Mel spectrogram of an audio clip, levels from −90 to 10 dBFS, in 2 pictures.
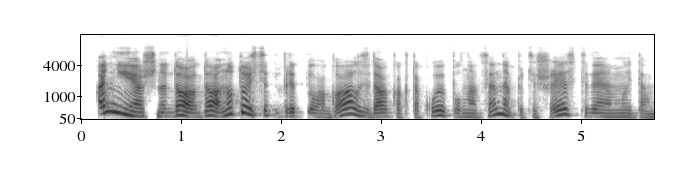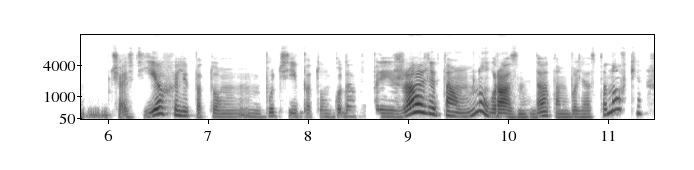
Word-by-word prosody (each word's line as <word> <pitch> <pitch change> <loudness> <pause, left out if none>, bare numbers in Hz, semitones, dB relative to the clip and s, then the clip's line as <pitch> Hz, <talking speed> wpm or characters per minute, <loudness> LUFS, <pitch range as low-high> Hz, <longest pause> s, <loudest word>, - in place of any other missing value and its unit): Конечно, 215 - +5
да, 160 -2 +5
да. 190 +7 +4
Ну 255 +4 +2
то 310 - +4
есть 235 -5 +1
это 205 -7 -7
предполагалось, 165 - -1
да, 155 +2 0
как 155 - -13
такое 180 +8 -4
полноценное 145 - -4
путешествие. 155 - -5
Мы 145 0 -9
там, 130 -2 -11
м, - - -18
часть 125 0 -12
ехали, 220 -7 0
потом 135 -5 -13
пути, 165 -2 -11
потом 140 -1 -17
куда-то 145 +1 -12
приезжали 150 - +3
там. 175 -9 -3
Ну - - -2
разные, 135 -4 +2
да, 175 +7 -3
там 135 -7 -11
были 135 -1 -10
остановки. 280 - -6
160 Hz, 155 wpm, -22 LUFS, 140-210 Hz, -, Конечно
